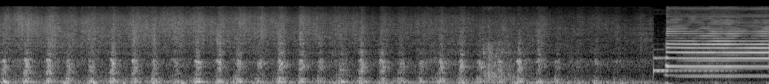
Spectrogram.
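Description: A steam locomotive chugs in rapid, rhythmic puffs.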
